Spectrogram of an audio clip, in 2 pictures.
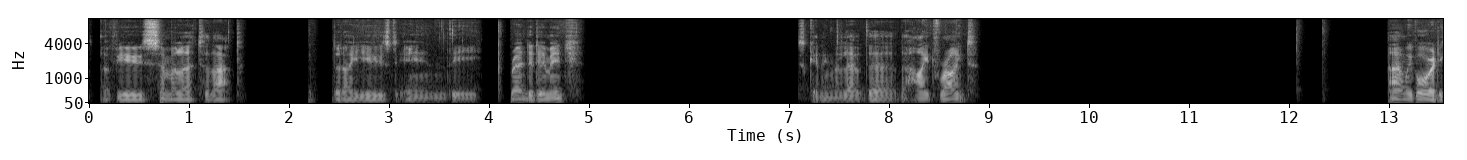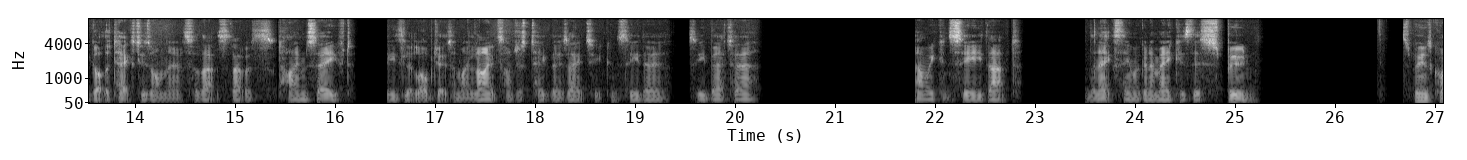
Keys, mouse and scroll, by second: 0.0-2.3 middle drag, 2.6-4.4 drag, 5.5-7.3 middle drag, 7.5-10.3 drag, 8.8 middle click, 10.4 middle click, 15.5 click, 18.5-20.1 drag, 20.1-21.5 middle drag.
